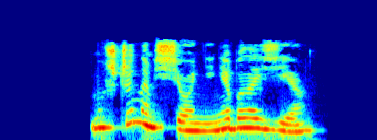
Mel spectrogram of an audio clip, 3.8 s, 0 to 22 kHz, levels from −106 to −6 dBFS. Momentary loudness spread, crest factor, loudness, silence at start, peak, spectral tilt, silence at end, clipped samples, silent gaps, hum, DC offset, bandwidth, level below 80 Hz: 9 LU; 14 dB; -25 LUFS; 0.9 s; -12 dBFS; -4.5 dB/octave; 0.65 s; under 0.1%; none; none; under 0.1%; 8 kHz; -62 dBFS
